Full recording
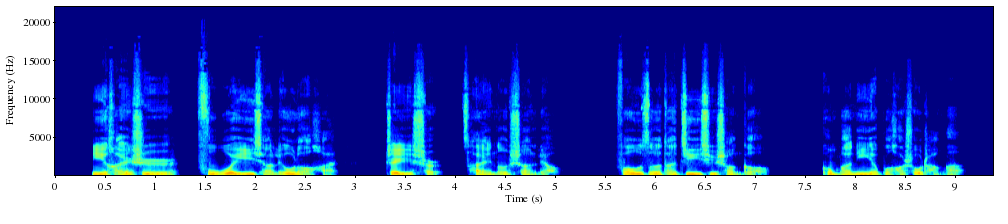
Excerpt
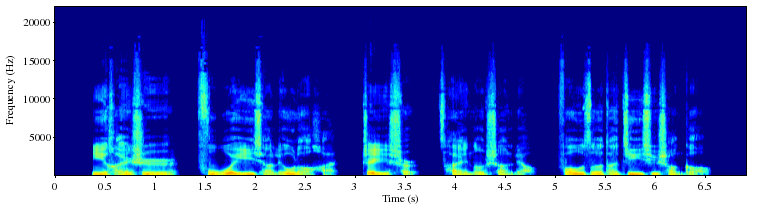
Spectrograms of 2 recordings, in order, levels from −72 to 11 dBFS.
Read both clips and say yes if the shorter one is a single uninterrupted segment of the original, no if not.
no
